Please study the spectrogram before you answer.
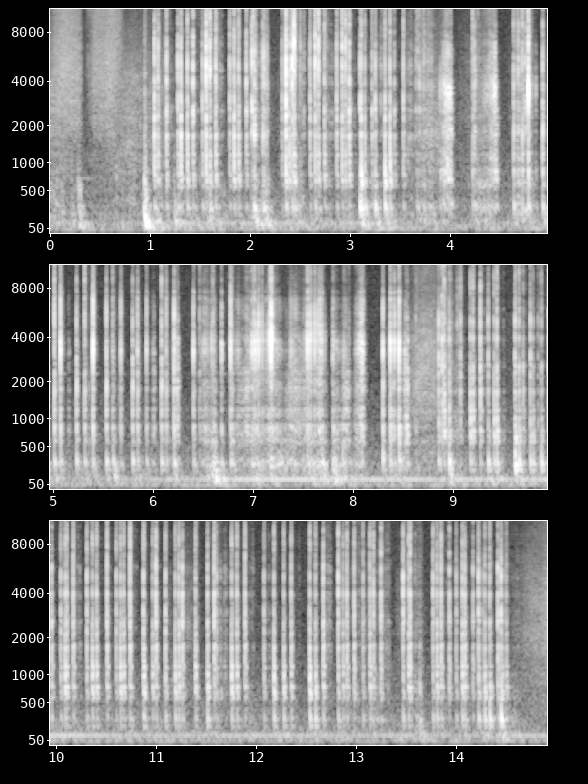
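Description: Long acrylic nails rapidly tap and scratch on a small, partly full clear plastic water bottle with a black plastic screw cap, standing in a car cup holder. The sound is a dense run of sharp, bright, dry clicks mixed with scratchy rasps, mostly high-pitched and with no ringing after each hit.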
